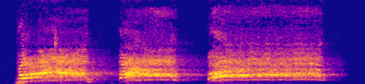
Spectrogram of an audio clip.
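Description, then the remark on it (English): Three loud, shrill screams in quick succession, each about a second long and the last one drawn out longest, with a faint reverberant tail trailing off after each burst. “And then the scream too.”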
